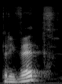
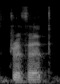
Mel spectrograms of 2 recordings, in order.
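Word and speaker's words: Привет: pretty much the same how do you pronounce it in Bulgarian uh privet oh privet PR without uh Accent on the the E uh so Russian is like privet and then yeah yeah and Bulgarian is privet nice what do what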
